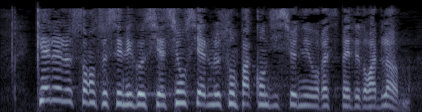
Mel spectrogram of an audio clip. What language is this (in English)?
French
